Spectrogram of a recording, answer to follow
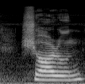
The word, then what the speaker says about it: স্মরণ: কিছু শব্দ আছে যেমন স্মরণ স্মৃতি শ্মশান শশ্রু অর্থাৎ শব্দের প্রথমে যেখানেই ম ফলা বসুক না কেন সেই ম ফলার উচ্চারণটা হবে না দ্বিতীয় শব্দ ছিল অকস্ত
